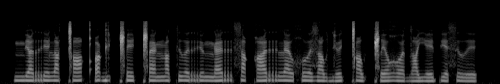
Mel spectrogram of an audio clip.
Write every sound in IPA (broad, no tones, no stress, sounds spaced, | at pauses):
mʲ ɑ r e l ɑ ǀ ɑ qʼ o ɡ e ǁ e ǁ æ ŋ ɑ t ɯ ə̯ r ø ŋ æ r s æ q æ r l æ ə̯ χʷ ɯ ə̯ z ɑ w d ø ɪ̯ ǀ ɑ w ǁ e ʁʷ ɑ d ɑ j e pʲ æ s ɯ ɪ̯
